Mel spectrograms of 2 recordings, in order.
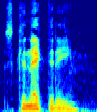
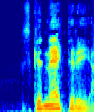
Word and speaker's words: Schenectady: So I want to give a special shout out to Amsterdam Schenectady. Am I saying it right? – Schenectady. – I knew I had it right. Amsterdam Schenectady.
